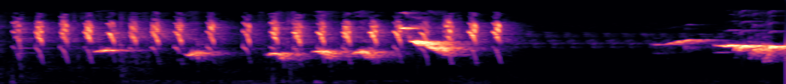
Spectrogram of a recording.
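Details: Pied triller (kapasan kemiri) song for luring birds: a rapid run of sharp notes mixed with lower slurred phrases, ending abruptly, then a second of silence before a rising, warbled whistle begins.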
